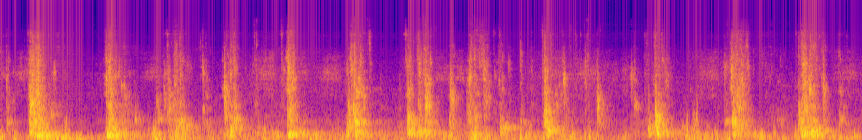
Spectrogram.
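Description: Small waves slapping and knocking against a metal boat hull at irregular intervals, about one to two slaps a second.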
